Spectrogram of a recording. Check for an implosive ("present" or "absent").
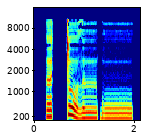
present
